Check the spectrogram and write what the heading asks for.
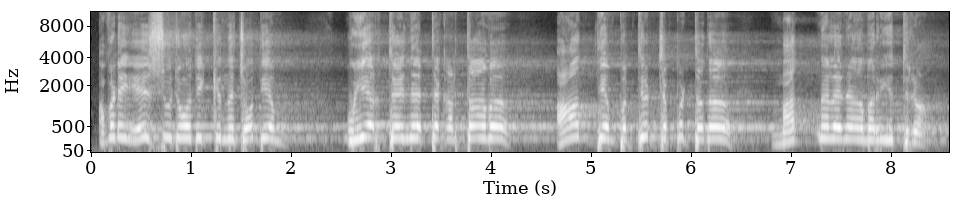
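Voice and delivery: loud, high sermon declaration; fiery preaching. Acted. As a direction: proclaim it to the congregation. Preaching at full force. (ഉച്ചത്തിലുള്ള പ്രസംഗം)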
